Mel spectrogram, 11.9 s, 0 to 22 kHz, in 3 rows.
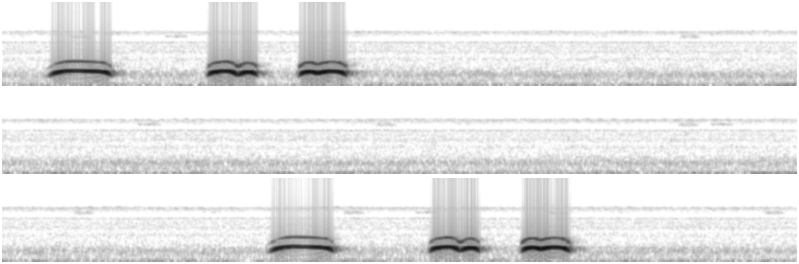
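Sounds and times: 
desert owl hooting: 0.0 - 1.8, 9.3 - 10.9
faint low hum: 0.0 - 11.9.

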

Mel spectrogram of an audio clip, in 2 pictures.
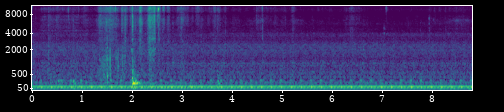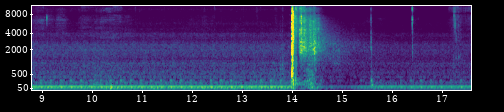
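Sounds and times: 
steady low rumble: 0.0 - 17.5
new Tikka rifle shot while zeroing at 100 yards: 14.0 - 15.2.

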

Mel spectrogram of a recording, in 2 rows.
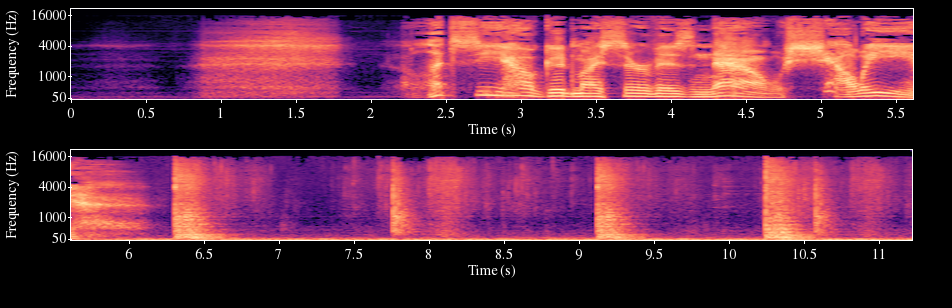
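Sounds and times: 
person taking a deep breath: 0.0 - 1.9, 5.6 - 6.3
speech: 2.3 - 6.0.

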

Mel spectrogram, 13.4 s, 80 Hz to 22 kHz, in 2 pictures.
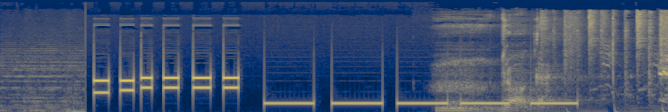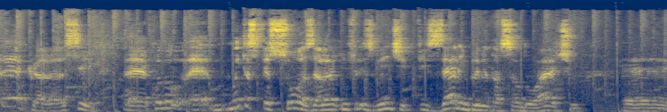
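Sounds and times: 
telephone keypad dialing two-tone beeps: 1.0 - 4.3
telephone ringing tones as a call is placed: 1.0 - 5.8
speech: 7.0 - 13.3.

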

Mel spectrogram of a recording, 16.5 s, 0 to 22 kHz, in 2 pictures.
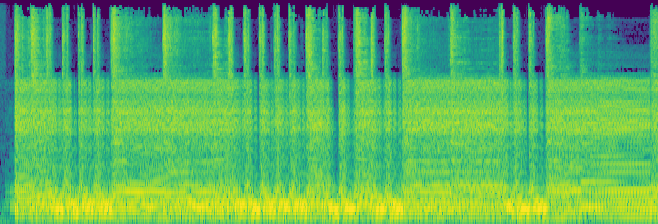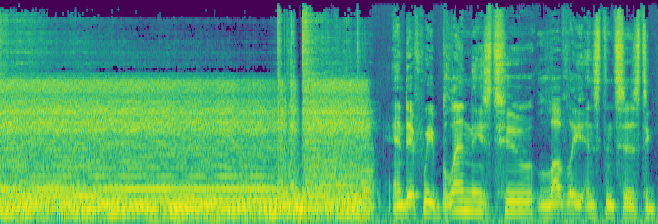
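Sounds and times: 
heavily distorted electric guitar riff through a pedal, amp and amp simulator: 0.0 - 13.1
speech: 13.3 - 16.4.

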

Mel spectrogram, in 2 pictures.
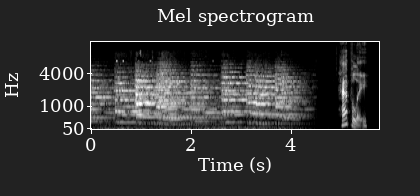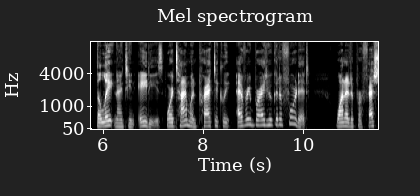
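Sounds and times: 
peal of wedding church bells: 0.0 - 4.6
speech: 5.0 - 11.5.

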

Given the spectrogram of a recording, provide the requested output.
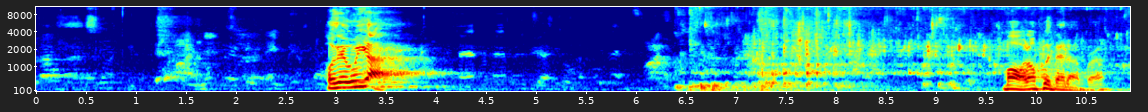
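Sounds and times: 
faint murmur: 0.0 - 6.9
speech: 2.9 - 3.6, 9.7 - 10.8
toilet flushing: 6.4 - 10.9.

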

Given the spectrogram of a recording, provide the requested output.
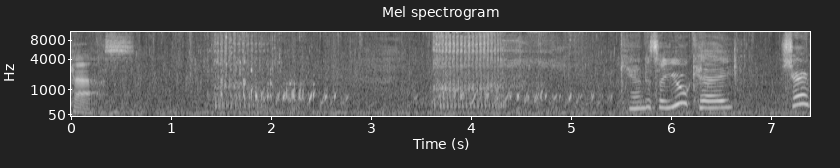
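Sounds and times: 
speech: 0.0 - 0.6, 5.6 - 7.3
person blowing air into jacuzzi water on a boat: 1.2 - 5.6.

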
